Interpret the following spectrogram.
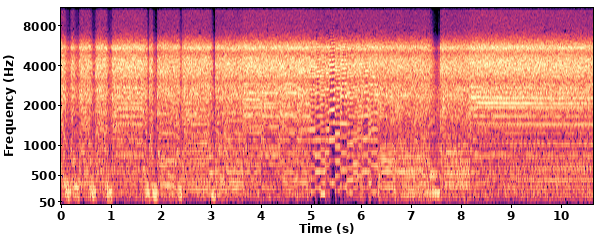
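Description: Distorted electric guitar through a Matthews Effects Architect Klon-style overdrive, with some gain added, into a Marshall JCM800 amp: short chugging riff hits, then a fast tapped run of notes about five seconds in, and held chords ringing out near the end.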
